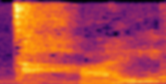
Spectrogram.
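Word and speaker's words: Tygh: So then, my second one is the tie, I believe is how it's pronounced. It's T-Y-G-H.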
